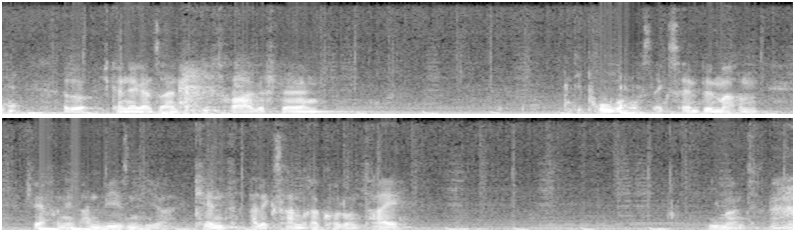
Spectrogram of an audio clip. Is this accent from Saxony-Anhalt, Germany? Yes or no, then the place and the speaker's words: yes; Halle, Saxony-Anhalt, Germany; ich komme aus Halle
